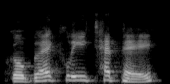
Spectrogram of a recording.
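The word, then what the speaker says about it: Göbekli Tepe: drum roll i'm if i say it wrong go blakely tepe in 9600 bc is that how you pronounce it yes it is beautiful and then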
